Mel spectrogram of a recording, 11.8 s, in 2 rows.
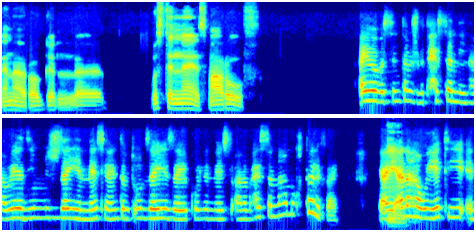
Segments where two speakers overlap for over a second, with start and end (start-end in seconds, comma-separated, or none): none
